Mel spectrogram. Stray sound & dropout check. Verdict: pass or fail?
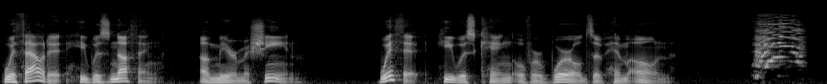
fail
